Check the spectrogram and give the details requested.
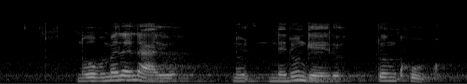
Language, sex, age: Zulu, male, 20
